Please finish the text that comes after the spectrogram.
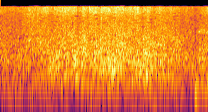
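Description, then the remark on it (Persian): Ocean waves wash and splash in a steady, rushing roar that fills the whole moment, fairly loud, with a hint of wind noise and no voices, as Pinocchio, his father and the cricket fall into the water after a whale expels them. “نهنگ شروع به تقلا کرد و بالاخره با یک صدای بلند عدسه کرد و همه چیزو بیرون داد پینکیو پدر و جیر جیرک بر روی آب افتادن”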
